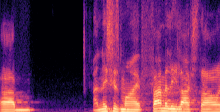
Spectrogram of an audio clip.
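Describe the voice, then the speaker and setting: Someone with an English accent speaks at a fairly slow pace. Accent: English accent, drops T's. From London, England. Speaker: personal heritage presenter. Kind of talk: presentation narrating slideshow of own history. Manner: casual, hesitant with fillers.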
